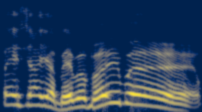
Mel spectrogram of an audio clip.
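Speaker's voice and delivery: high, slow mocking croon; mock cooing. Mocking Face Yaya's birthday, slow cooing taunt. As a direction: stretch baby out teasingly. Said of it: "I was like".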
